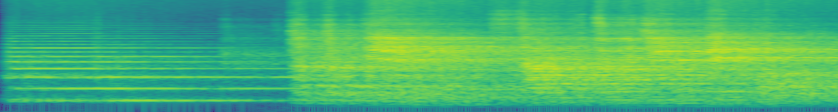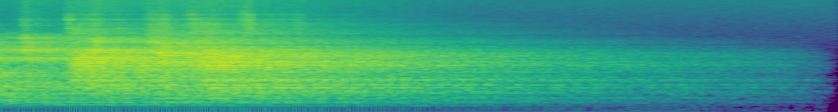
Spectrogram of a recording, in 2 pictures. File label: Guild Announcer; Warframe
